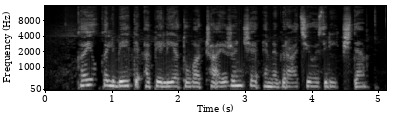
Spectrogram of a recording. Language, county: Lithuanian, Vilnius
